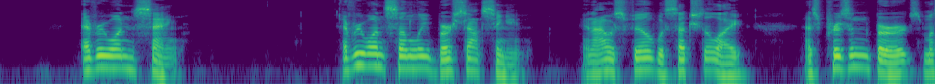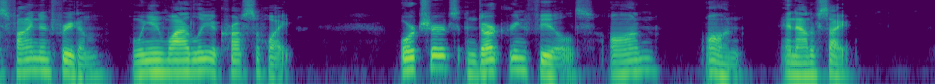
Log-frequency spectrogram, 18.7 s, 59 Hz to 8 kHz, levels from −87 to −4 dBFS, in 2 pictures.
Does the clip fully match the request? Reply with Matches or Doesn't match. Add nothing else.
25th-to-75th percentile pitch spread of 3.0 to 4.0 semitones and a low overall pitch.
Matches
